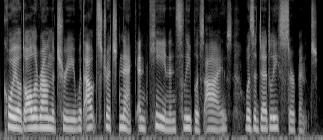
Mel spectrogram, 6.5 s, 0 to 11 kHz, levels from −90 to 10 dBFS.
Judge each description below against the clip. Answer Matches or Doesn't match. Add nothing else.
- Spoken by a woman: Matches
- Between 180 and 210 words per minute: Doesn't match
